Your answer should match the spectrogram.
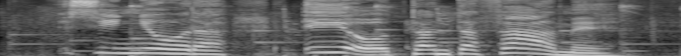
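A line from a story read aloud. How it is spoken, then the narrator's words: Pleading. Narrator (Italian): implorò Giacomino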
